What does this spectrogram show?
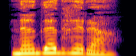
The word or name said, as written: ನಗಧರ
